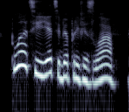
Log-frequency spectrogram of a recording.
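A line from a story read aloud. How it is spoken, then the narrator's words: Sighing. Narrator (Russian): вздохнула жрица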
